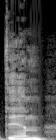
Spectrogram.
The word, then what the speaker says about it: dem: They may be spelled like de and dem, but in colloquial speech, they’re both pronounced dom, and sometimes spelled like that too.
